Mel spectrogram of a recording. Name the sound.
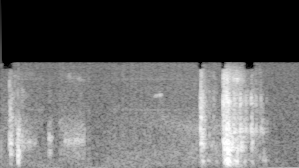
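door being closed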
